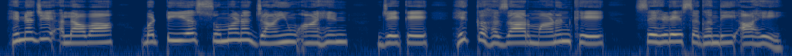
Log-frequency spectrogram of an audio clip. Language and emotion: Sindhi, neutral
